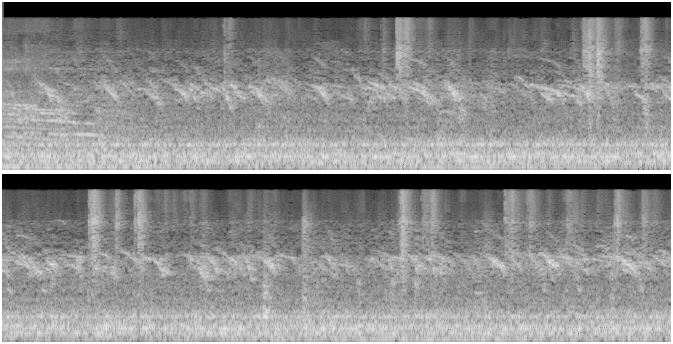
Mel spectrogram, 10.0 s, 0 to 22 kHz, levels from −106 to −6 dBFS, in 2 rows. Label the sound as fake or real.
real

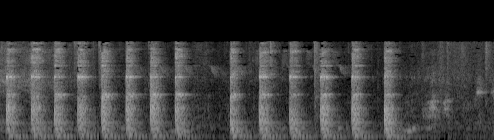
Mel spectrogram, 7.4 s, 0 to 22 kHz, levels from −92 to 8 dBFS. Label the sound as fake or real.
fake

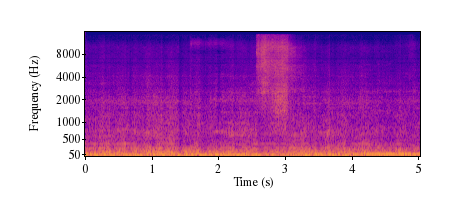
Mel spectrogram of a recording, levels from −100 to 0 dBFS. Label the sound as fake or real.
fake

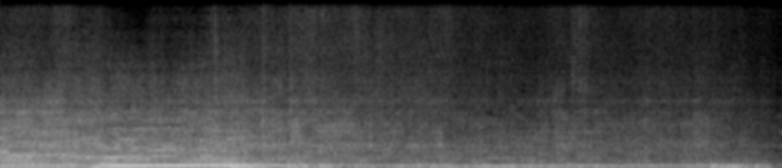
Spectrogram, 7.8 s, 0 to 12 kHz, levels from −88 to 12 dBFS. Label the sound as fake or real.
fake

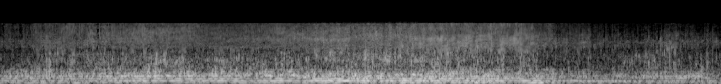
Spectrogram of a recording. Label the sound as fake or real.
fake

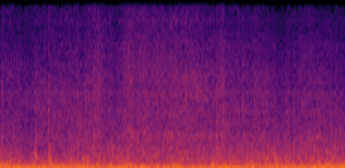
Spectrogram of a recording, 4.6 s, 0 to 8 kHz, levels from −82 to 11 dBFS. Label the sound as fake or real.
fake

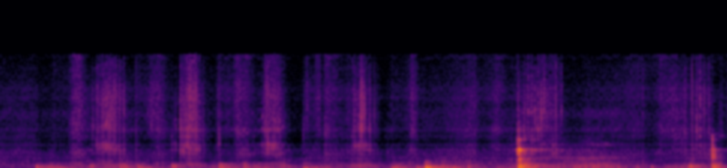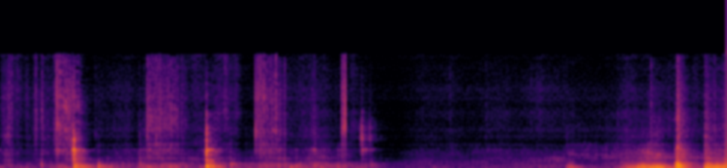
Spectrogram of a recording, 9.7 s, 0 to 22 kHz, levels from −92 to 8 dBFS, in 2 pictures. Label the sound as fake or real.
fake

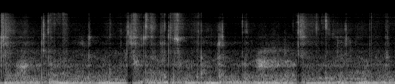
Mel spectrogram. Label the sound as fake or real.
fake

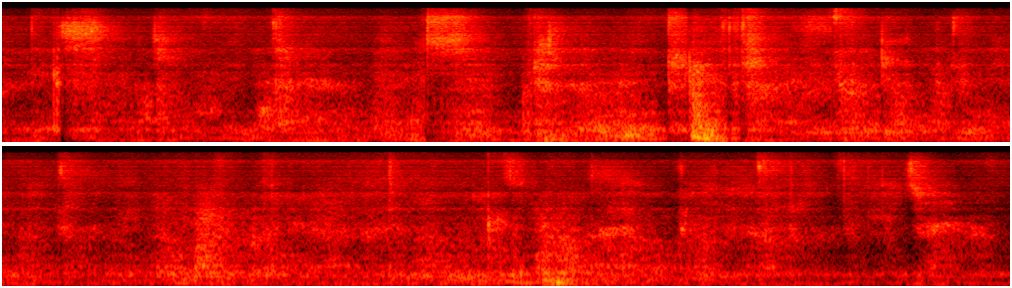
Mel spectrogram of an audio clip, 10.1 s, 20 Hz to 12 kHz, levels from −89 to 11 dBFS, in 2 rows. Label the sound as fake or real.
fake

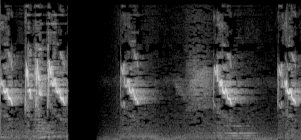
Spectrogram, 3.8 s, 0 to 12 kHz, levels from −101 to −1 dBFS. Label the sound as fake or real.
real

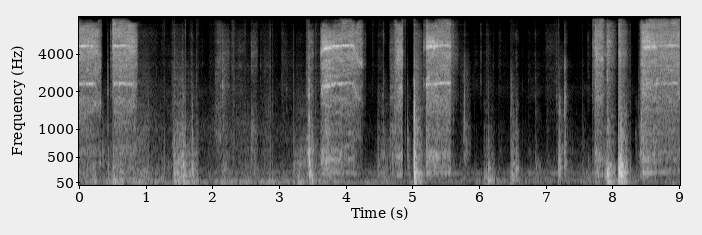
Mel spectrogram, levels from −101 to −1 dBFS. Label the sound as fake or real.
fake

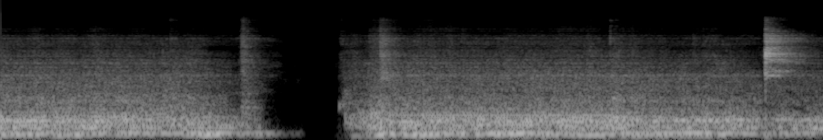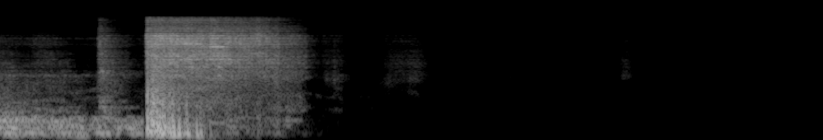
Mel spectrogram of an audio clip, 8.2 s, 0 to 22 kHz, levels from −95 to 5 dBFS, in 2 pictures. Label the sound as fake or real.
fake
